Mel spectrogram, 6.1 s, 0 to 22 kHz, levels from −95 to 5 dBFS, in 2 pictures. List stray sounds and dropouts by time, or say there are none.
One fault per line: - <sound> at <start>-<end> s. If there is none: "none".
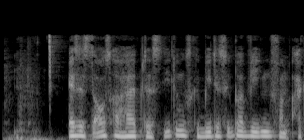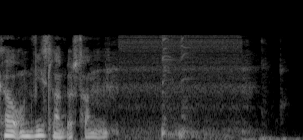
- thud at 4.7-5.4 s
